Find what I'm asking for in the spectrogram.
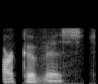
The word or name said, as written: archivist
